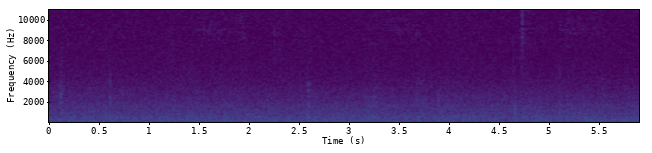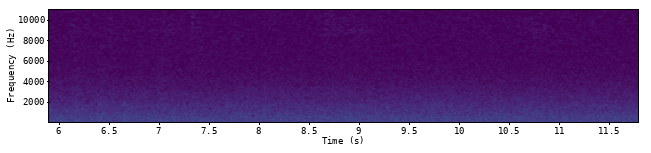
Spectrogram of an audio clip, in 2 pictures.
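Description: Footsteps tap softly on a hard floor in a large echoing hall.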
